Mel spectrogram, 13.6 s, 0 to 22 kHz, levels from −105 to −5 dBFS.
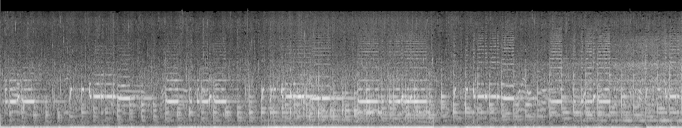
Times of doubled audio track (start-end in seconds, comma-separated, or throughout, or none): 5.36-8.66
